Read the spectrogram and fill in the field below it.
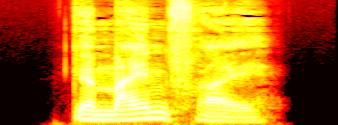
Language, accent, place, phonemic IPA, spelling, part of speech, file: German, Germany, Berlin, /ɡəˈmaɪ̯nˌfʁaɪ̯/, gemeinfrei, adjective, De-gemeinfrei.ogg
- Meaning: public domain, uncopyrighted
